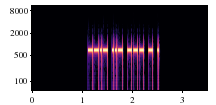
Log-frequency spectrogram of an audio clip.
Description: Morse code, heard as a keyed tone, about 40 wpm, 700 Hz. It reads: QUOTE
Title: Top 1751-2000 Words 40wpm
